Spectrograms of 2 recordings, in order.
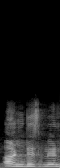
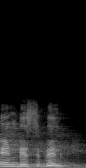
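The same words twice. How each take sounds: First: अनडिसिप्लिन said with an "an" at the start; teacher quoting the wrong word; wrong pronunciation. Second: इनडिसिप्लिन said with a clear "in" at the start; teacher giving the right word; correct pronunciation. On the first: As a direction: begin अनडिसिप्लिन with "an", as the mistake goes. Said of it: "अनडिसिप्लिन नहीं होता". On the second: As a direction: begin इनडिसिप्लिन with "in". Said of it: "क्या होता है?". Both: Shown as a demonstration.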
